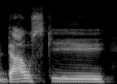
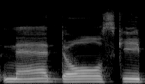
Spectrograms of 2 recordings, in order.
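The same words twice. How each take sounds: First: "Nadowski" with the L dropped, said as na-DOW-ski; wrong pronunciation. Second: "Nadolsky" said slowly, syllable by syllable: na-DOL-sky; correct pronunciation. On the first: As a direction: mispronounce "Nadowski" with no L in the middle. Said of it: "people screw it up". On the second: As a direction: spell out "Nadolsky" slowly with the L and S clear. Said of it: "even though it looks phonetic". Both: Shown as a demonstration.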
